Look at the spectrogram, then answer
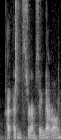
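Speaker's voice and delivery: usual speaking voice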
